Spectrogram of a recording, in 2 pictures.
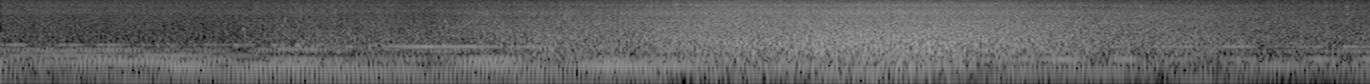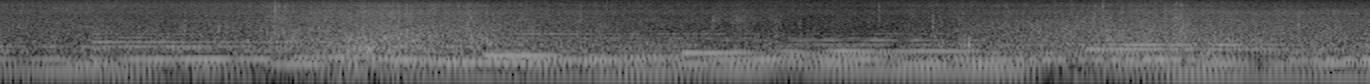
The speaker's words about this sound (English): And as you gently start walking towards the shoreline, you can hear the waves gently getting louder. And you start to see the difference between the sand and where the waves are breaking.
